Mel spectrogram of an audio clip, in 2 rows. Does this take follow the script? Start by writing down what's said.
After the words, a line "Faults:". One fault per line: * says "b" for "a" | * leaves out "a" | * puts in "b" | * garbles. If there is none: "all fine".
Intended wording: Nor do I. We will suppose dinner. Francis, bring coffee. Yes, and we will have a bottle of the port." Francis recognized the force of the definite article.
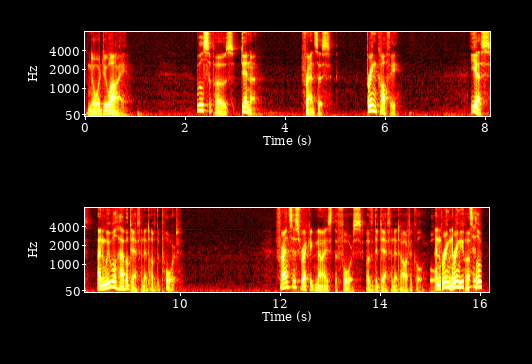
Nor do I. Will suppose dinner. Francis, bring coffee. Yes, and we will have a definite of the port." Francis recognized the force of the definite article. [garbled]
Faults:
* leaves out "We"
* says "definite" for "bottle"
* garbles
